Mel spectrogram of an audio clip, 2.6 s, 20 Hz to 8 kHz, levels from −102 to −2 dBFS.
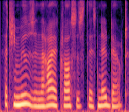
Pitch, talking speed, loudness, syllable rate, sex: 200 Hz, 230 wpm, -14 LUFS, 6.0 syllables/s, female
